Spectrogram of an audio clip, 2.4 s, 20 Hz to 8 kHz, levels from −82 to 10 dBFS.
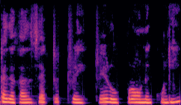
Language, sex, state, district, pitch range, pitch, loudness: Bengali, female, Tripura, West Tripura, 235-255 Hz, 240 Hz, -16 LUFS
